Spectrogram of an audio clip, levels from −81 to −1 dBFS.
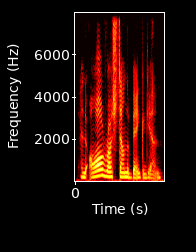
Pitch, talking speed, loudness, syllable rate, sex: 210 Hz, 235 wpm, -17 LUFS, 5.0 syllables/s, female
